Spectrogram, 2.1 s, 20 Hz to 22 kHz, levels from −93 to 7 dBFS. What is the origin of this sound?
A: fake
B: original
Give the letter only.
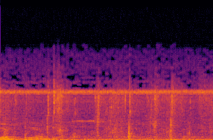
A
